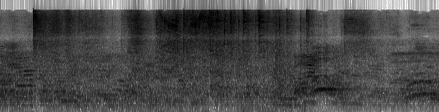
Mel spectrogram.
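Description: Steel rapier and dagger blades clinking and scraping against each other in a fencing exchange, for about the first three seconds.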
